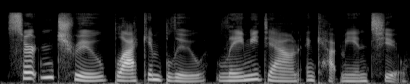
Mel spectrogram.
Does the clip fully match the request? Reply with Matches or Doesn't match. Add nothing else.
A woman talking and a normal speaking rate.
Matches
